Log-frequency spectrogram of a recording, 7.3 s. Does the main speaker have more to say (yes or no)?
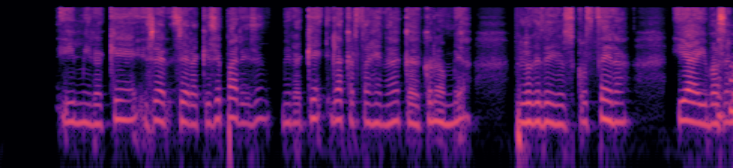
yes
